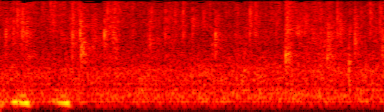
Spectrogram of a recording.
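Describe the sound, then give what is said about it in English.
Rain that has just started patters down steadily outside on a windy late morning, a dense hiss of countless drops with a few sharper taps, heard from a computer room through a slightly open door at moderate, even volume. “I love the sound of the rain.”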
